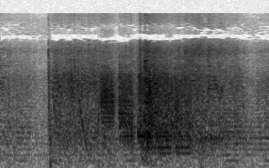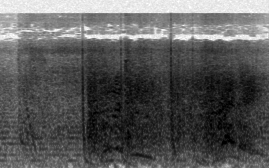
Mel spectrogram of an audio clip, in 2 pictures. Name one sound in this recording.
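Laser blasts and explosions from a video game crackle and boom.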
